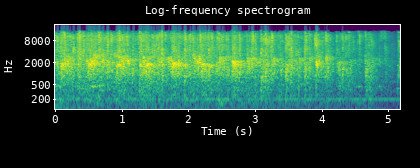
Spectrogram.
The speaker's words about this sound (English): Okay, so with that we will thank His Holiness Vedavyasa Supriya Swami. A big hand or a round of applause for him, please.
